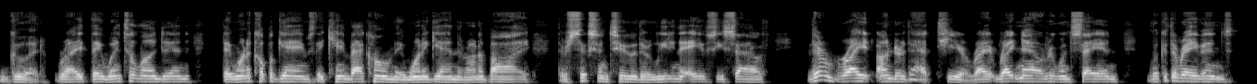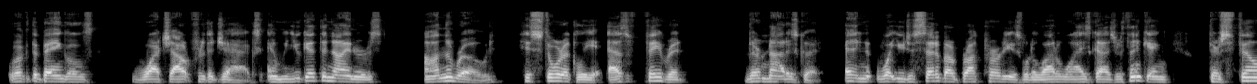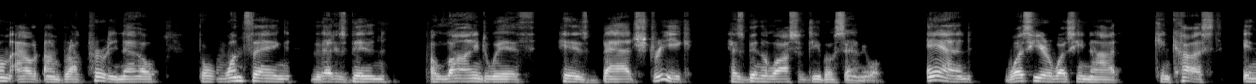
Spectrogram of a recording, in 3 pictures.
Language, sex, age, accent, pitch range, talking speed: English, male, 40-59, American, 120-140 Hz, 195 wpm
